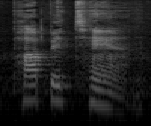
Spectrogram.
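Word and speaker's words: Papaitan: I have no idea how to pronounce this. Papitan.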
